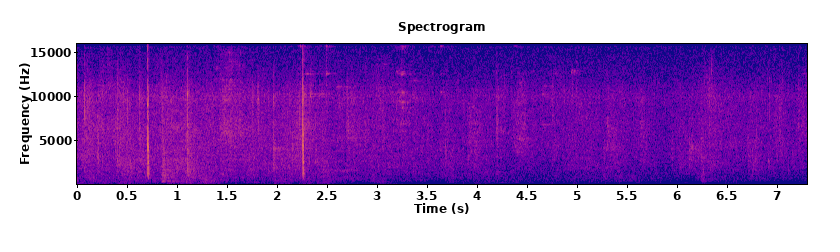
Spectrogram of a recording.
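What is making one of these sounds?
Papers rustle softly close by.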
